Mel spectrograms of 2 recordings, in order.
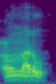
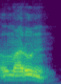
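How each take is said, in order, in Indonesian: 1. Kata ini berakhir pada vokal tanpa n. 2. Kata ini berakhir dengan bunyi n tambahan.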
